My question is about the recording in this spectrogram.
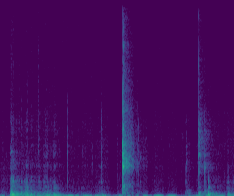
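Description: Knife blade scraping and shaving wax off a candle: short, crisp scraping strokes, with one sharp, loudest stroke a little past halfway.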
